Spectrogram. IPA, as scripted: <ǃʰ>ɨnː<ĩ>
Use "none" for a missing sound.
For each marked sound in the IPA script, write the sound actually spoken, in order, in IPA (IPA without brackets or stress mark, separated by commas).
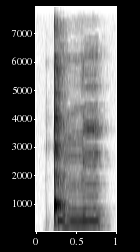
ǃ, ĩ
